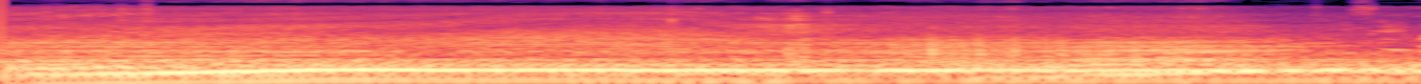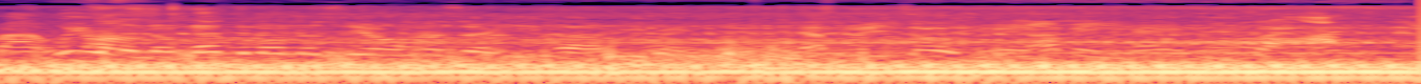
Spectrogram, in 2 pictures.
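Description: A car engine idling with a steady low drone, and people's voices over it from about halfway through.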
